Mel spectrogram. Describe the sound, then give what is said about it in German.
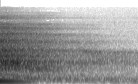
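A deep breath is let out through the mouth as a soft, breathy sigh. It starts strongest and fades steadily over about a second and a half, with no talking. “nimm einen tiefen Atemzug die Nase ein und über den Mund ausatmen.”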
